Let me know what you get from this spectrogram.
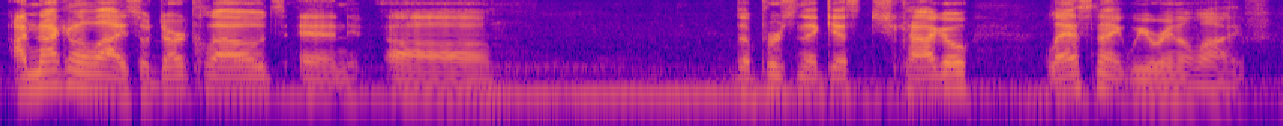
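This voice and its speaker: A middle-aged man talking easily in a mid-range voice as he hosts a live chat from inside a car. He greets viewers by name, chatty and quick to laugh. A faint hiss of noise sits under his voice. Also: mid-range voice, fairly bright tone. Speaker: livestream host. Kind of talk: casual live chat reading viewer comments.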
